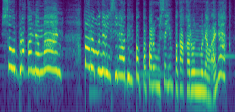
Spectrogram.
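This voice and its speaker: A woman's voice: extremely high pitch, fairly quick, sharp tone. A woman playing a stern older mother and grandmother who scolds her daughter in a radio drama, over faint music. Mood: scolding. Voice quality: scolding, dramatic swings up when outraged. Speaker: mother of the letter sender. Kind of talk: Tagalog radio drama acting. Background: faint background music.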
